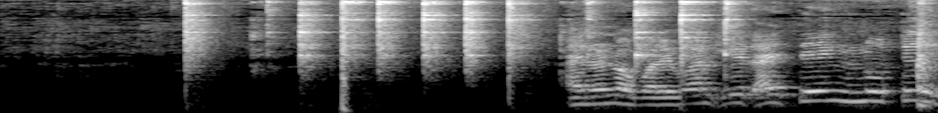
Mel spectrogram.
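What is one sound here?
A pestle pounds chilies in a metal pan with dull, repeated knocks.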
